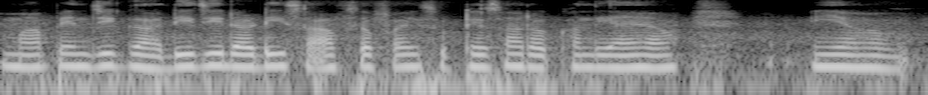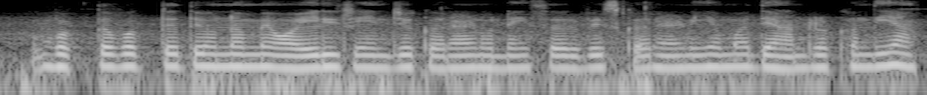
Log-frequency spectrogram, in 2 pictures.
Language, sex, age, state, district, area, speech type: Sindhi, female, 18-30, Gujarat, Surat, urban, spontaneous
